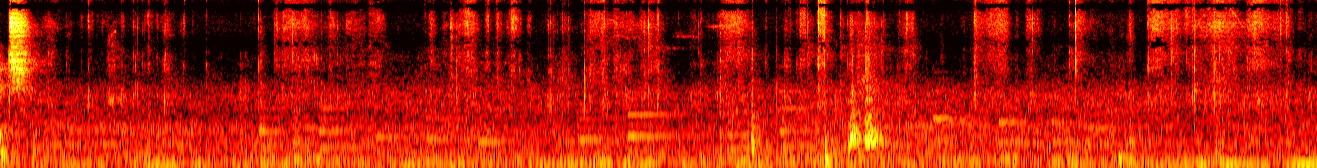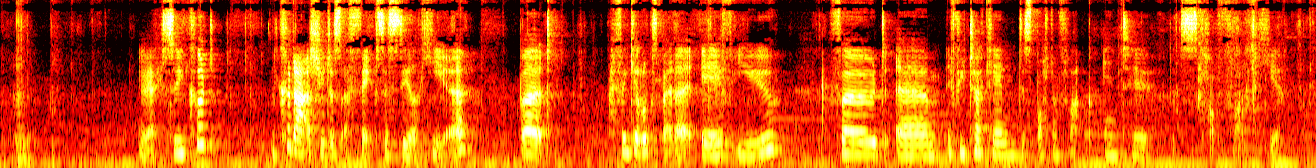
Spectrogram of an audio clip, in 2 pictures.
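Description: Paper rustles and crinkles softly as it is folded.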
